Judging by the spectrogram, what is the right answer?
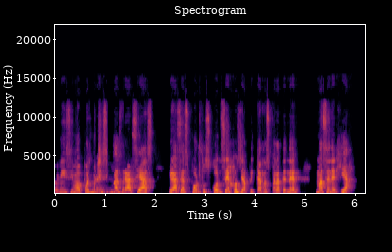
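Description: Speaking at a moderate pace with a Mexican accent, a woman uses a fairly high, bright, sharp voice with fairly even intonation. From Mexico. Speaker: podcast host. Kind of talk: interview.

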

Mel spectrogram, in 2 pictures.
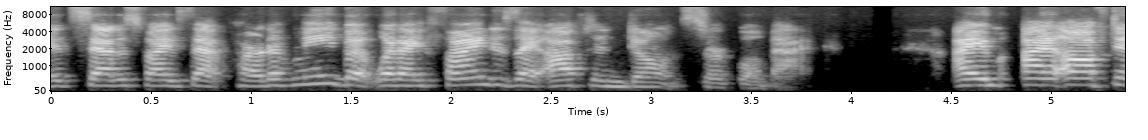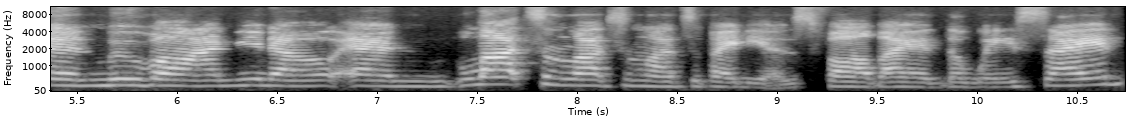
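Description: Her tone bright and sharp, a woman with a fairly high pitch speaks at a fairly slow pace with big swings in loudness. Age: 40s. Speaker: podcaster and writer. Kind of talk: interview.

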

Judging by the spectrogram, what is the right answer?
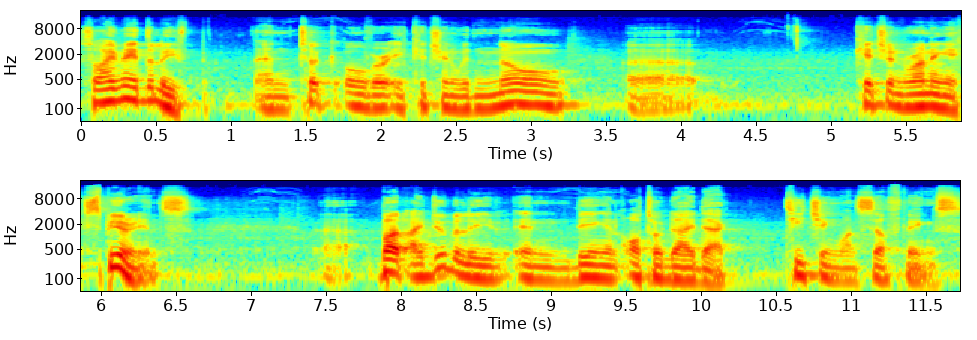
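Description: A somewhat breathy man at medium pitch, moderate pace, ordinary pitch variation, and long, frequent pauses. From Bahrain. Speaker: cafe owner and perfumer. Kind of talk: casual interview.

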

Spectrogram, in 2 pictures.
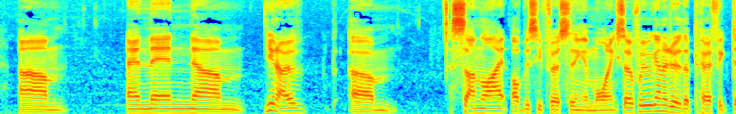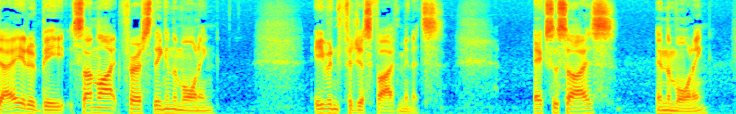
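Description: With an Australian accent, the speaker keeps a moderate pace, ordinary pitch variation and very even loudness, broken by long, frequent pauses. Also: man. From Australia (Brisbane). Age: 40s. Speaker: life coach. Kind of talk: casual chat. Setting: outdoors in a garden.

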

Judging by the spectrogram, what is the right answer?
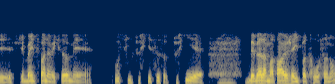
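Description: This man has an ordinary speaking voice at a medium pitch, with fairly even intonation. He talks at a fairly slow pace, and his loudness swings widely. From Quebec, Lorraine north of Montreal. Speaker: financial planner. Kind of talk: casual chat.

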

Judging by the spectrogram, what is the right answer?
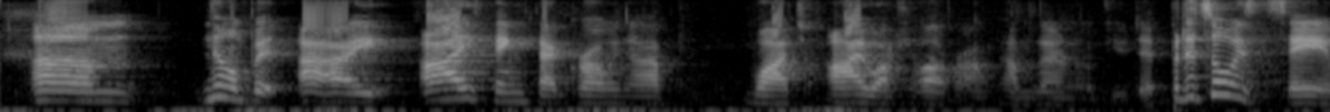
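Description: Very wide pitch swings come through at a fairly quick pace, with audible room echo. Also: woman, medium pitch for a woman. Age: 30s. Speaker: podcast co-host. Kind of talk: casual chat. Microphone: echo on recording.

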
